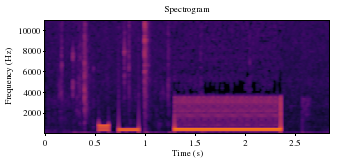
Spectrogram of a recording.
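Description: A telephone dial tone after a hang-up: two short electronic beeps, then a loud, steady, mid-pitched hum that holds for about a second before cutting off. No one speaks.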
